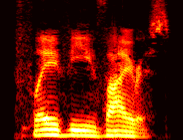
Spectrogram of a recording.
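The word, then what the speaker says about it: flavivirus: Foundation as PBS points out zika is a flavy virus which is pronounced a bit alike flavor flavy virus most viruses in this family are carried by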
